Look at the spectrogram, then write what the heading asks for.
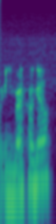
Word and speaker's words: Invercargill: you you saw that it went also to invercargill no no that's how it's pronounced by the way and even the try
